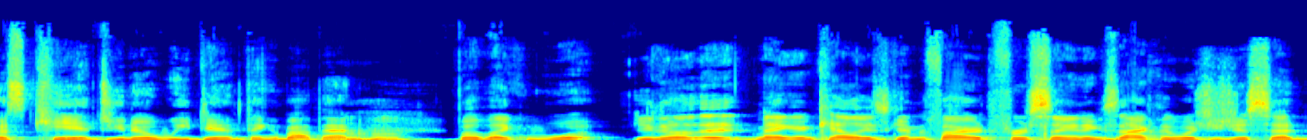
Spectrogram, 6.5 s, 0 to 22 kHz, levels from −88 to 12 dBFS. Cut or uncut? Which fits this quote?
cut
